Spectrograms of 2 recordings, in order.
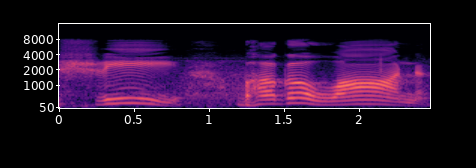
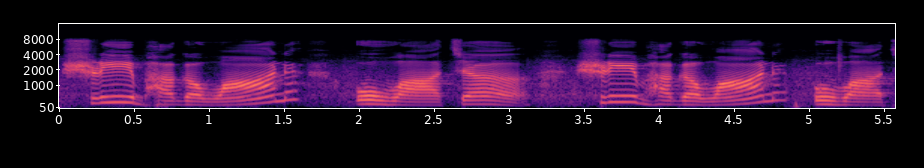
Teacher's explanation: বান শব্দটাকে ওয়ান হিসেবে উচ্চারণ করা হয় সংস্কৃতে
